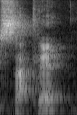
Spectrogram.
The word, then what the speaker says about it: sake: and i've also realized i've been like americanizing my pronunciation of that word quite dramatically from recollection it's actually sake but i'm sure um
